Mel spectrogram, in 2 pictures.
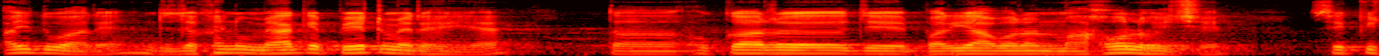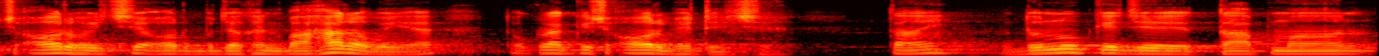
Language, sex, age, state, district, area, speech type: Maithili, male, 30-45, Bihar, Madhubani, rural, spontaneous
